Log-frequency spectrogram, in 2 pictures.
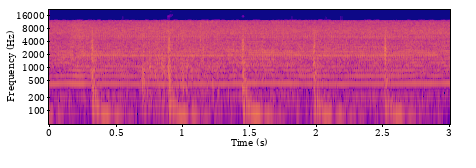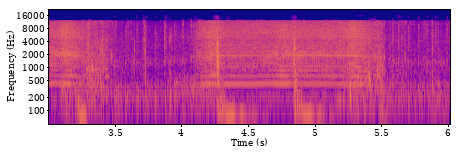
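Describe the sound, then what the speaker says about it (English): A chainsaw cutting down trees in the video game The Forest, a loud steady engine whine with repeated rhythmic chopping impacts, close and continuous. "I suggest using the chainsaw. It is a lot faster."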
